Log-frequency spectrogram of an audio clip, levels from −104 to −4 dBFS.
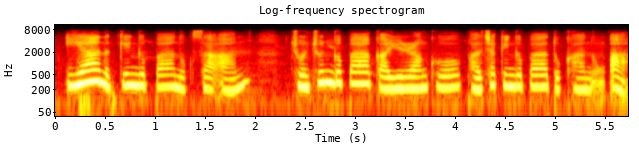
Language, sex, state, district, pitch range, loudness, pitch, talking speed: Garo, female, Meghalaya, North Garo Hills, 220-270 Hz, -17 LUFS, 245 Hz, 85 wpm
